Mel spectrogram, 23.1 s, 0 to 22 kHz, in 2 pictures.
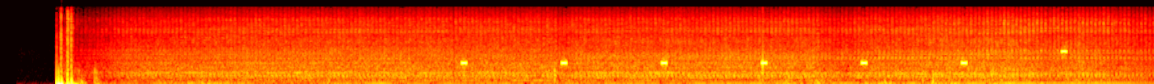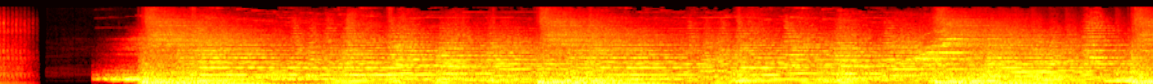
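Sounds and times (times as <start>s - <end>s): film projector rattling: 0.6s - 11.9s.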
